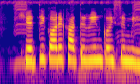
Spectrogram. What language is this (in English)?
Bhojpuri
